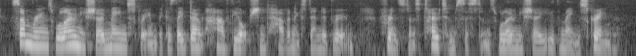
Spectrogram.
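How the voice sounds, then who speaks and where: Soft-spoken and at a fairly quick pace, a woman talks at medium pitch with ordinary pitch variation. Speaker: IT trainer. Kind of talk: tutorial. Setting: university teaching room.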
